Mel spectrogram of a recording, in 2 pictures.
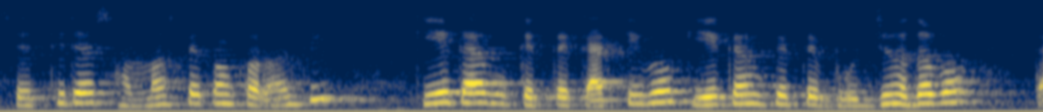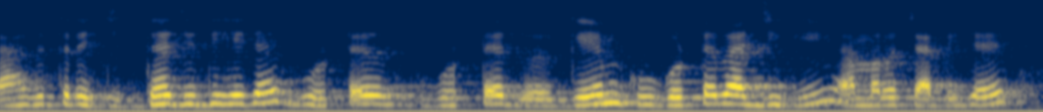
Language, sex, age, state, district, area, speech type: Odia, other, 60+, Odisha, Jajpur, rural, spontaneous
